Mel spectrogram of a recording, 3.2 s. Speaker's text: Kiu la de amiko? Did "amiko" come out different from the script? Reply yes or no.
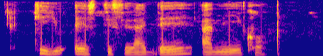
no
